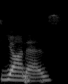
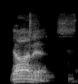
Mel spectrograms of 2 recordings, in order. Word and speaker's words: Yanez: name isabelle yanez yeah it's yanez yanez thank you sorry accents on the wrong syllables okay thank you um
